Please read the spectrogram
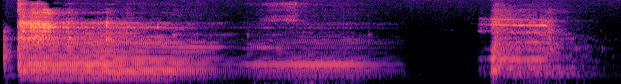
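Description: Ninja Thirsti drink maker starting a drink cycle: a steady buzzing pump hum that stops about four seconds in, then runs again for about a second.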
